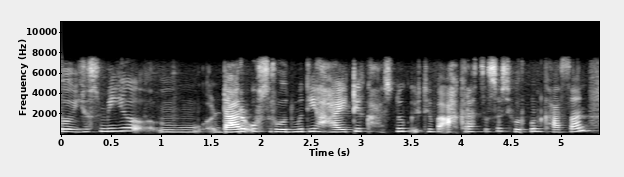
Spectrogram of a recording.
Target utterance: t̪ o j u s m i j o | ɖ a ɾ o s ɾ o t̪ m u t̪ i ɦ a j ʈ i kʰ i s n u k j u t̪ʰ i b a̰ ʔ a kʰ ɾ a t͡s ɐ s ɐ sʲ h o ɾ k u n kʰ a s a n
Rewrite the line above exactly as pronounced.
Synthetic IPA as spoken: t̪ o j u s m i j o | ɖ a ɾ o s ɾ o d̪ m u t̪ i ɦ a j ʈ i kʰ a s n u k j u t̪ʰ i b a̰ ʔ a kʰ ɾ a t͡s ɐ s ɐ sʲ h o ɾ k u n kʰ a s a n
